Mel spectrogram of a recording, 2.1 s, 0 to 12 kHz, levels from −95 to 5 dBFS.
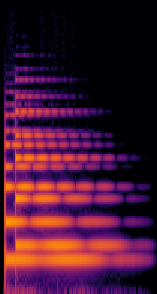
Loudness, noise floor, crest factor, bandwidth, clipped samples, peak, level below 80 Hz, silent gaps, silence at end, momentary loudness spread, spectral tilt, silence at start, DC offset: -22 LUFS; -49 dBFS; 16 dB; 6.4 kHz; under 0.1%; -8 dBFS; -64 dBFS; none; 0.45 s; 18 LU; -4.5 dB/octave; 0.05 s; under 0.1%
